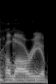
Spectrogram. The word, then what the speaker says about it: Hilaria: It is going to be named Hilaria after Hilaria Baldwin. Of course, you don't pronounce the H. It's Hilaria.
